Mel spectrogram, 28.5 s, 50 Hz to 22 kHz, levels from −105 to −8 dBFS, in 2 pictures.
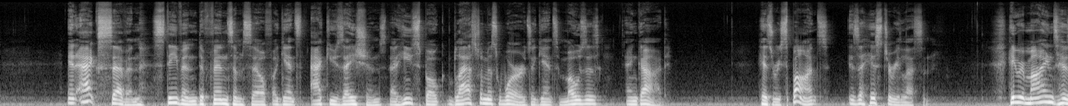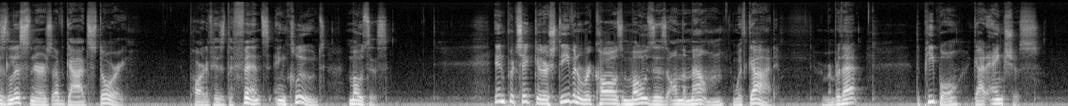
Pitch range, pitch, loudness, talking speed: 115-140 Hz, 120 Hz, -21 LUFS, 110 wpm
